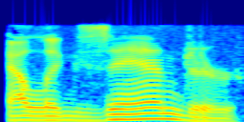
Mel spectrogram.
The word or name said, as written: Alexander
